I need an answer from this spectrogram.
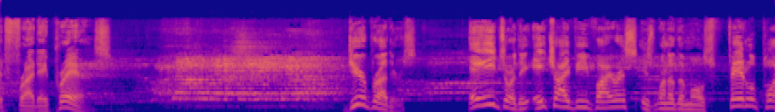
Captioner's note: through translator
